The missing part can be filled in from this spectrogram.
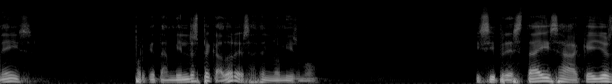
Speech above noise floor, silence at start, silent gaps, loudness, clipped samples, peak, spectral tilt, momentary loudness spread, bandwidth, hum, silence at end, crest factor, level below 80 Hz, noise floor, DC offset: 41 dB; 0 s; none; -31 LUFS; under 0.1%; -14 dBFS; -6.5 dB/octave; 12 LU; 15.5 kHz; 50 Hz at -55 dBFS; 0 s; 18 dB; -58 dBFS; -70 dBFS; under 0.1%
